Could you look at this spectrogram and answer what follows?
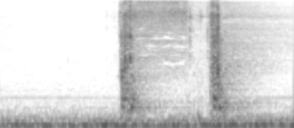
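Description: Two short, sharp hisses of compressed air actuating a diaphragm valve on a supercharged Jeep Wrangler, close up, about half a second apart in an otherwise quiet space.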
